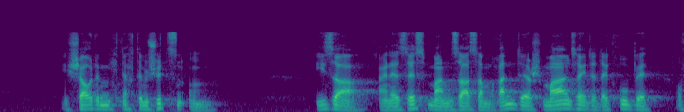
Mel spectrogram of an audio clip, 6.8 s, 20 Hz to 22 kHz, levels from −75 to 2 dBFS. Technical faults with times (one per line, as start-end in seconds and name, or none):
1.04-1.10 short concealed packet loss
